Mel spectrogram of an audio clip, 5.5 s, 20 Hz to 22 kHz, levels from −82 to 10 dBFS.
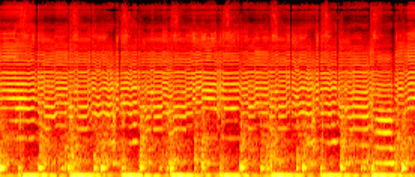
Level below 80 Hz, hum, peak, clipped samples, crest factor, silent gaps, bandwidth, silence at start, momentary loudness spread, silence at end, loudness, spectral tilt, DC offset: -14 dBFS; none; 0 dBFS; under 0.1%; 10 dB; none; over 20 kHz; 0 s; 2 LU; 0 s; -10 LUFS; -3.5 dB/octave; 0.5%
